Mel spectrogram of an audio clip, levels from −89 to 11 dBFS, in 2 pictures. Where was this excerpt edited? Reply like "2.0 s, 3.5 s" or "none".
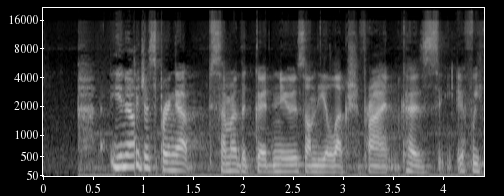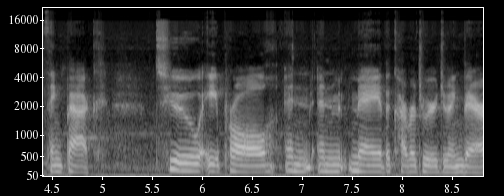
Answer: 0.9 s, 3.1 s, 6.8 s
